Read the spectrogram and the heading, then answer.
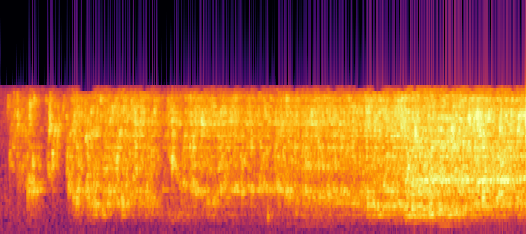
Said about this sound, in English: It just started raining.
